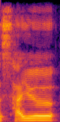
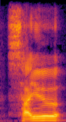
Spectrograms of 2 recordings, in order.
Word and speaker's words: 左右: 발음은 사유, 사유, 음으로는 사였습니다.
